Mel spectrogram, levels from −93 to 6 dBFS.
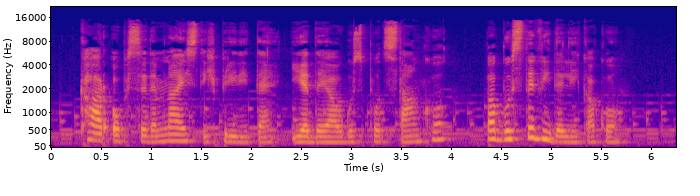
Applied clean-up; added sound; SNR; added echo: none; Organ; 18 dB; none.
